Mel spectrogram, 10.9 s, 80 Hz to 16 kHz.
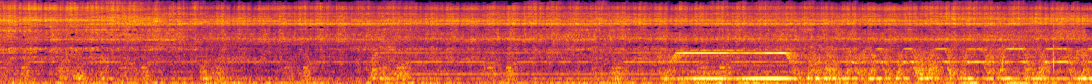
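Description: Homemade 8mm film telecine running: its hobby servo steps the film through the 3D-printed gate with a chirpy, ratcheting mechanical sound. Behind it, a 3D printer's motors hum at steady pitches that change every few seconds.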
